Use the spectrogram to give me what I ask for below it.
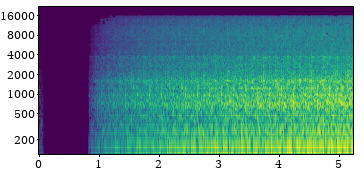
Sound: engine rumbling

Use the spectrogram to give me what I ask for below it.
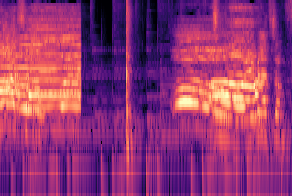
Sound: balloon popping

